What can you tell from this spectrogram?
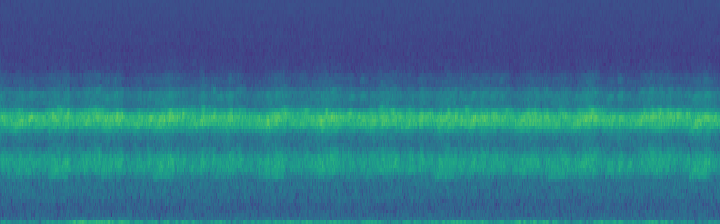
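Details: A spring wetland full of frogs, captured live with no looping. Overlapping croaks merge into a continuous pulsing drone with a low and a higher layer, holding an even loudness throughout.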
